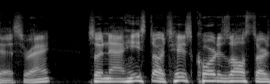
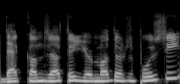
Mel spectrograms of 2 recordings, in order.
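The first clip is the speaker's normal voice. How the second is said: imitated Indian accent; 3 semitones higher than usual. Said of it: "Indian accent and all".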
